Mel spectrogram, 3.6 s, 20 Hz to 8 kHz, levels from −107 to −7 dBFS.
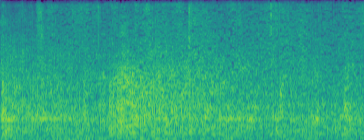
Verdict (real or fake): fake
